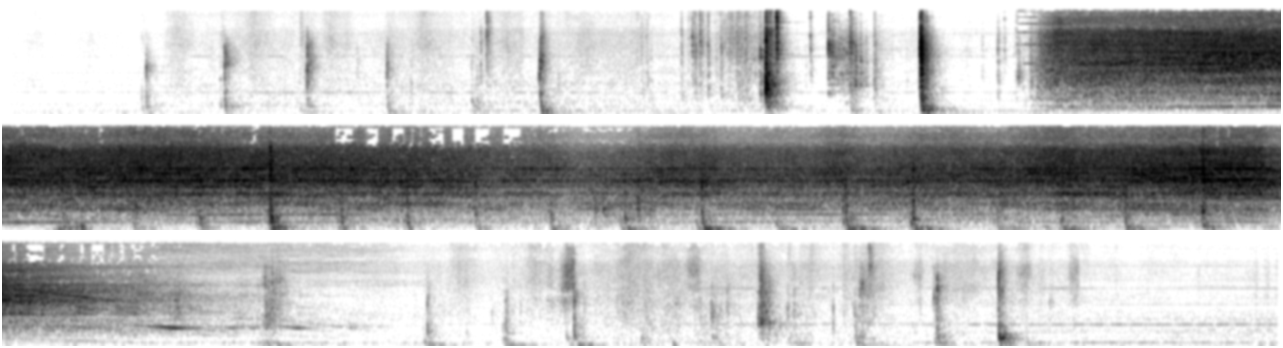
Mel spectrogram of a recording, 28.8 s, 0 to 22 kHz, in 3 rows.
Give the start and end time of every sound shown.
[0.65, 4.81] footsteps
[7.50, 22.63] vacuum cleaner
[9.71, 19.35] footsteps
[22.19, 27.66] footsteps

